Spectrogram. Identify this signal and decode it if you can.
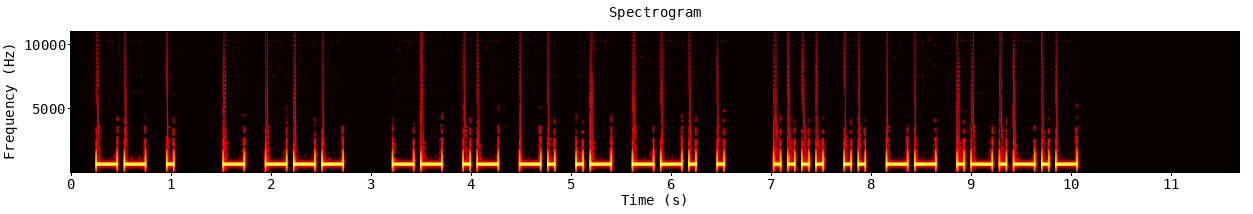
Morse code, heard as a keyed tone, about 17 wpm, 700 Hz. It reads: ME TO MANAGE HIM.
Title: Sentences from Top 1400 Words 17wpm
